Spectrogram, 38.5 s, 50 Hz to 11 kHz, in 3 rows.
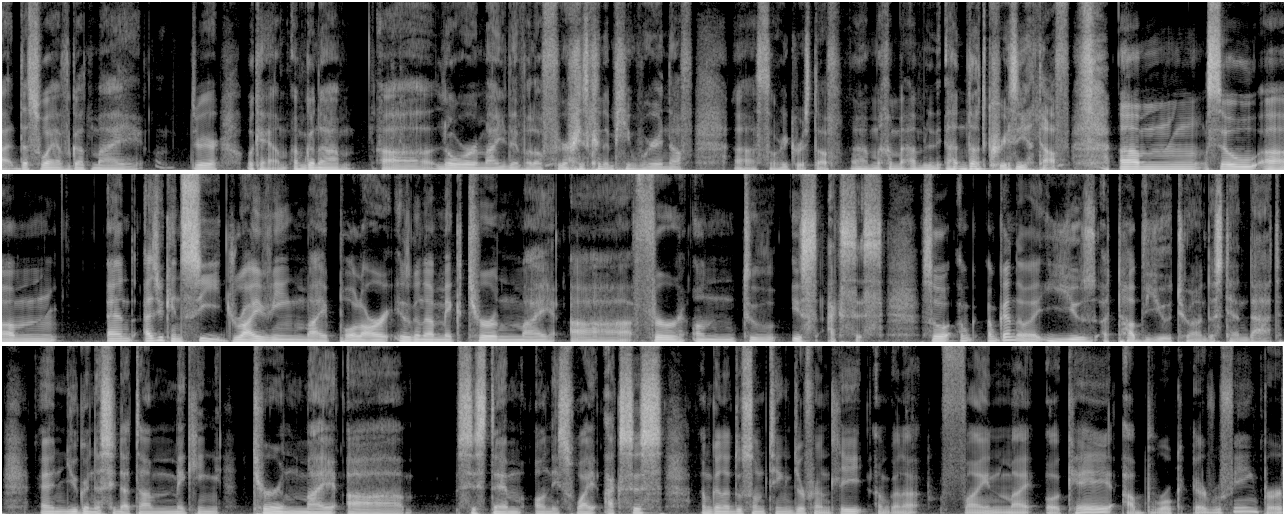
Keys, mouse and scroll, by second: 2.7 click, 3.6 KP_5, 3.9 Return, 6.7 Return, 6.7 double click, 6.7 KP_5, 6.7 scroll down 3, 13.4-22.0 drag, 13.4 scroll down 1, 22.0-38.4 alt+drag.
